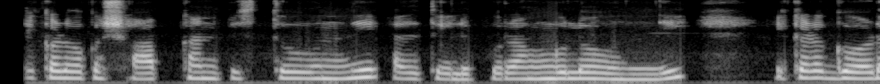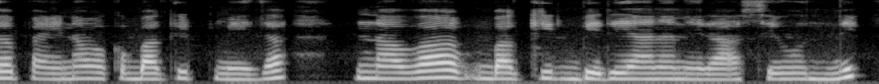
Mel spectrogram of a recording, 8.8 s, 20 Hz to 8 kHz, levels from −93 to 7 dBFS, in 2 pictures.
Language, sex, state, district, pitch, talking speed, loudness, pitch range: Telugu, female, Telangana, Mahabubabad, 220 Hz, 145 wpm, -17 LUFS, 205-235 Hz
